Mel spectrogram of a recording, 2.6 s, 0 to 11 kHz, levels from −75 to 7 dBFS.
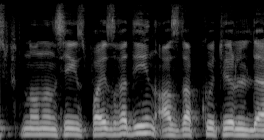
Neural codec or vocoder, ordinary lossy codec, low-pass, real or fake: none; none; 9.9 kHz; real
